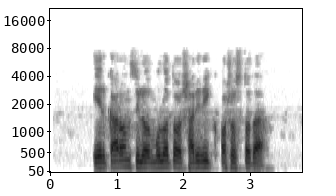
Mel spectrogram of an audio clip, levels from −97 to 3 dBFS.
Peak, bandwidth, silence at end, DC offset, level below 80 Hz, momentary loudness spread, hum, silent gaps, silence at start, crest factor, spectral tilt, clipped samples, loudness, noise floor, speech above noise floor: -2 dBFS; 7.6 kHz; 0.6 s; under 0.1%; -62 dBFS; 5 LU; none; none; 0.65 s; 14 dB; -7.5 dB/octave; under 0.1%; -15 LUFS; -73 dBFS; 58 dB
